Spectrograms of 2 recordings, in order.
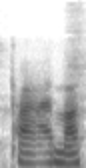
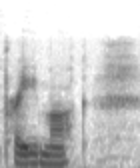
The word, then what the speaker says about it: Primark: like oh look yeah is primark it's not premark and old old motor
